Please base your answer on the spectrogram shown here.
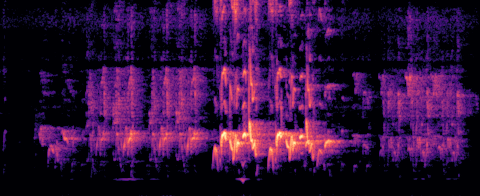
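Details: Agitated sooty-headed bulbul calls meant to lure and trap other birds: soft scratchy twitters building into a loud, harsh chattering burst, then fading to quieter warbling notes.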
